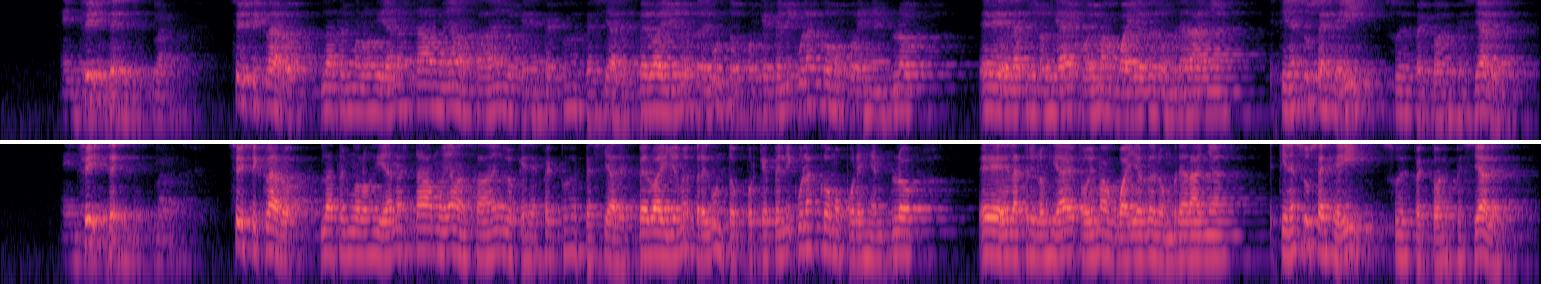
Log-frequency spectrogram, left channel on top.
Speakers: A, on the left (about 40°); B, on the right (about 60°).
A: entre
B: sí,
A: comillas,
B: de,
A: claro.
B: Sí, sí, claro, la tecnología no estaba muy avanzada en lo que es efectos especiales, pero ahí yo me pregunto, ¿por qué películas como, por ejemplo, eh, la trilogía de Tobey Maguire del Hombre Araña eh, tiene su CGI, sus efectos especiales?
